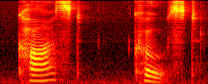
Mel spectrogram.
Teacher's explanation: huge difference in the lip position the O has more of a rounded position like a circle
